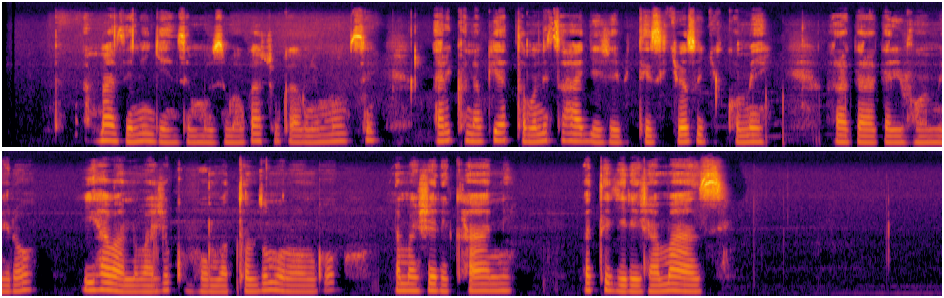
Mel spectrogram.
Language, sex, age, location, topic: Kinyarwanda, female, 25-35, Kigali, health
